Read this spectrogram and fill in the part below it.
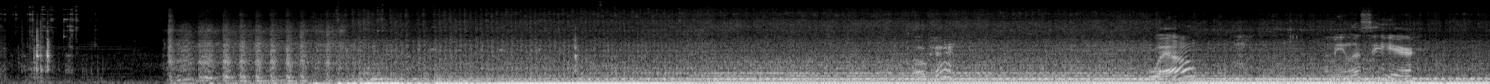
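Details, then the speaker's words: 1975 Volvo 245 wagon 16v turbo, LH2.2 injection, suspect air mass meter unplugged: catches after short crank, fairly steady idle about 800 rpm, more vacuum, revs now but wideband still 8–10. Idle with air mass meter unplugged. "Now, one thing I've seen is that people say if the AMM is bad, I may have called it a math erroneously previously, um then unplugging it will cause it to run and idle better. So let's see if that is the case."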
